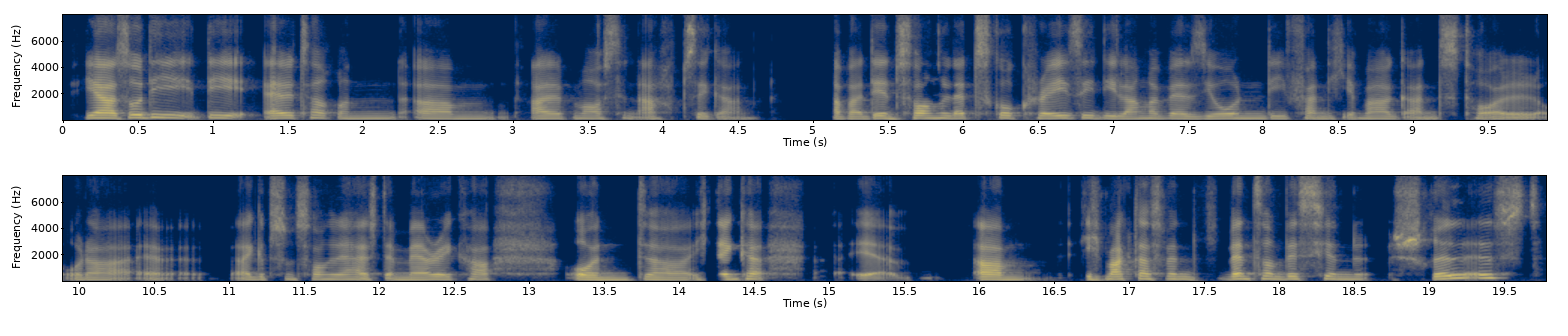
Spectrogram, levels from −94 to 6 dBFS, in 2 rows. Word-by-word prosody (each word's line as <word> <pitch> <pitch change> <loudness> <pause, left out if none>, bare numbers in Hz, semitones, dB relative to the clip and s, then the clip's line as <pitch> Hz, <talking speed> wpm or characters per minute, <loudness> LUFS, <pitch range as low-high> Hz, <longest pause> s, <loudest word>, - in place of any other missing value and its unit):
Ja, 190 -1 +9
so 215 +3 +5
die 215 -4 -1
die 195 -2 -2
älteren, 175 -3 -1
ähm, 165 -1 -4 0.2
Alben 170 0 -2
aus 165 -3 -5
den - - -13
80ern, 165 +1 -6 0.5
aber 155 0 -1
den 160 +1 0
Song 180 +5 +3
„Let's 175 0 -1
go 185 -1 -1
crazy“, 180 +1 0
die 170 - -2
lange 165 +1 -3
Version, 165 0 -3
die 160 -1 -7
fand 160 0 -6
ich 155 - -13
immer 165 -1 -4
ganz 80 - -6
toll, 75 0 -3
oder, 160 0 -4
äh, 270 - -6 0.4
da - - -2
gibt's 170 0 -4
'n 170 - -7
Song, 175 +1 -3
der 170 0 -1
heißt - - -1
„America“ 155 - 0 0.5
und, 155 -2 +2
äh, 155 -2 0
ich 155 -3 -9
denke, 180 +2 +4 0.6
äh, - - -1 0.6
ähm 165 0 +6 0.3
ich 180 -1 -2
mag 180 0 +7
das, 195 -1 +2
wenn 185 -3 -2
wenn's 195 +1 +5
so 205 - +3
'n 185 - -2
bisschen 185 -2 -1
schrill 215 +7 +6
ist 265 +1 +1
170 Hz, 150 wpm, -25 LUFS, 160-185 Hz, 0.6 s, Ja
